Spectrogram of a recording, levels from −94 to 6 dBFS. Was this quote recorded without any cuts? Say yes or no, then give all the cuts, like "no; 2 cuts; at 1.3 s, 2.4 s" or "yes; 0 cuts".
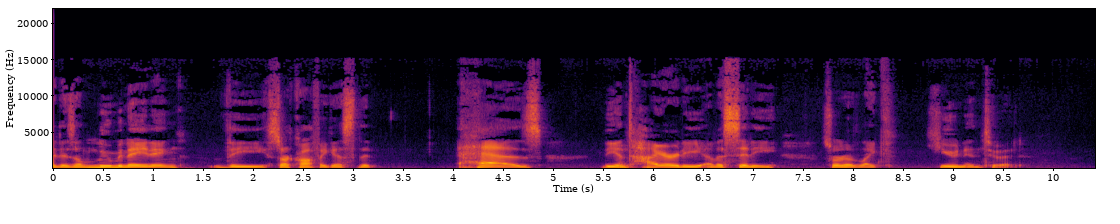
yes; 0 cuts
